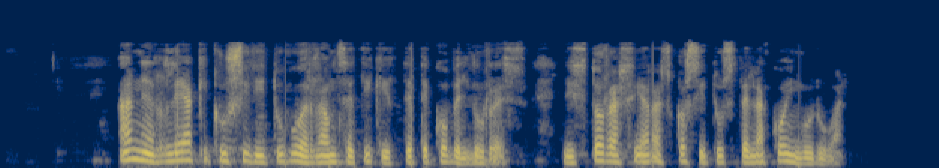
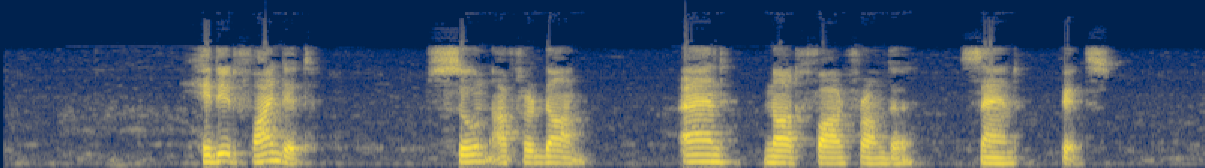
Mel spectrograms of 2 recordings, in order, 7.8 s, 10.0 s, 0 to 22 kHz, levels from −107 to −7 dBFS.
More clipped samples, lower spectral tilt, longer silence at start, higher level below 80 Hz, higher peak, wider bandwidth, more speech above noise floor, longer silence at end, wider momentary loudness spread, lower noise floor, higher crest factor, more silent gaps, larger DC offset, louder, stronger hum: neither; about the same, -5 dB/octave vs -5 dB/octave; second, 1 s vs 1.65 s; second, -66 dBFS vs -56 dBFS; second, -12 dBFS vs 0 dBFS; about the same, 8 kHz vs 8.2 kHz; about the same, 45 dB vs 46 dB; about the same, 0.8 s vs 0.85 s; second, 8 LU vs 14 LU; first, -77 dBFS vs -60 dBFS; about the same, 20 dB vs 18 dB; neither; neither; second, -32 LUFS vs -15 LUFS; neither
